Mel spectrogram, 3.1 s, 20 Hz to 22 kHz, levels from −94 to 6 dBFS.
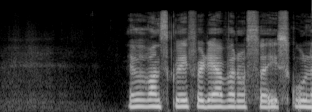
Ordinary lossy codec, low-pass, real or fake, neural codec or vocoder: none; 14.4 kHz; fake; vocoder, 48 kHz, 128 mel bands, Vocos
